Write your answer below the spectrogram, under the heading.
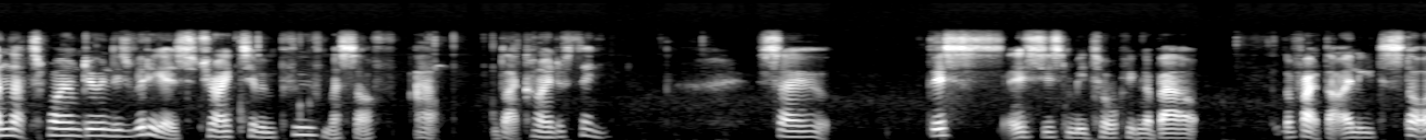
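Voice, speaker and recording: Speech comes out mumbling, in a British accent, at a fairly slow pace. Long, frequent pauses break it up. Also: quiet background. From Britain. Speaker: gaming YouTuber. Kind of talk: casual gameplay commentary. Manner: hesitant, many fillers.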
